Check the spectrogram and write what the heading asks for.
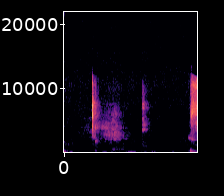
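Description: Near silence in a pause between words, with a faint click about half a second in, a soft high hiss after it, and a smaller click just after a second.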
